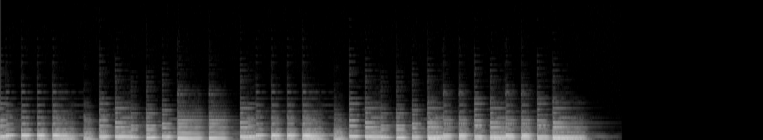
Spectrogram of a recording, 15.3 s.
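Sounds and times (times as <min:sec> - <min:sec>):
piano accompaniment for French horn at performance tempo: 0:00.0 - 0:12.4.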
